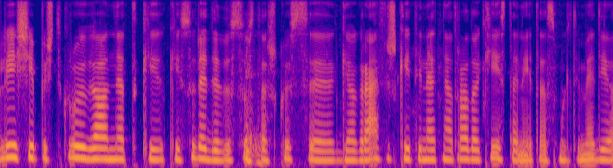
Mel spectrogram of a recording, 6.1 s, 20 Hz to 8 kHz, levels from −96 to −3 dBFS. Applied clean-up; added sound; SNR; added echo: none; none; none; none.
